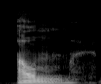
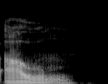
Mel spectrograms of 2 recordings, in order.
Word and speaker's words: Om: Om, but it's pronounced Om. It's not pronounced Aum, pronounced Om.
